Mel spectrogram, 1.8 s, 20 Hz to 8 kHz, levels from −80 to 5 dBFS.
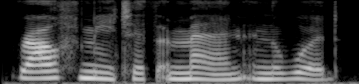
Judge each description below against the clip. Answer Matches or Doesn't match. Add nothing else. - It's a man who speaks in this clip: Doesn't match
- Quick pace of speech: Matches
